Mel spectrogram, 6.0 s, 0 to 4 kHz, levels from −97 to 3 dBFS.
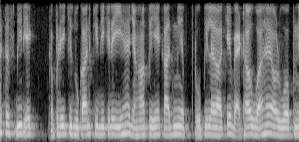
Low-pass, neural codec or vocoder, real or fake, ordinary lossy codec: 3.6 kHz; none; real; AAC, 32 kbps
